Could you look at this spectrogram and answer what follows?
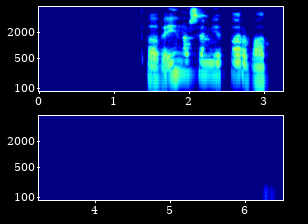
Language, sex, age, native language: Icelandic, female, 50-59, Icelandic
